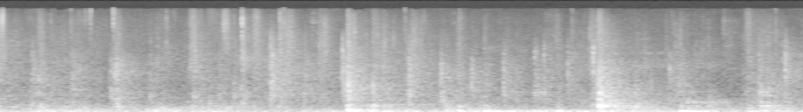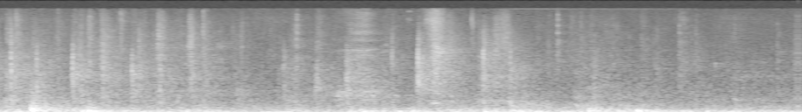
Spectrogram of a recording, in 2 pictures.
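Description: Footsteps thump and scuff on a wooden stage.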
